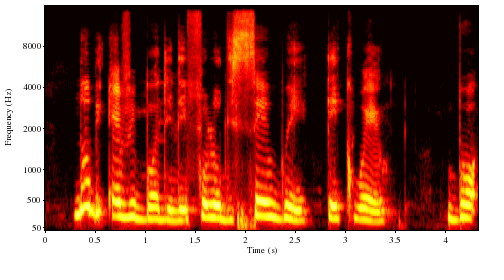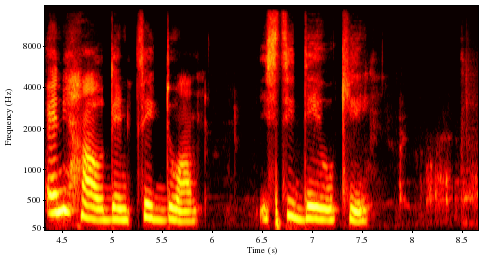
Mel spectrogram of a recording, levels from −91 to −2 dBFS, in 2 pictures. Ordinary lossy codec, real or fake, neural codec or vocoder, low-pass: none; fake; codec, 44.1 kHz, 2.6 kbps, SNAC; 14.4 kHz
